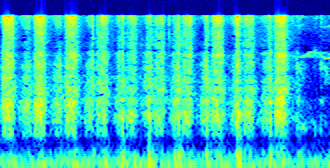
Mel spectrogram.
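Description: An American Bully breathing quickly and audibly, a faint, even run of short breaths several times a second.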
